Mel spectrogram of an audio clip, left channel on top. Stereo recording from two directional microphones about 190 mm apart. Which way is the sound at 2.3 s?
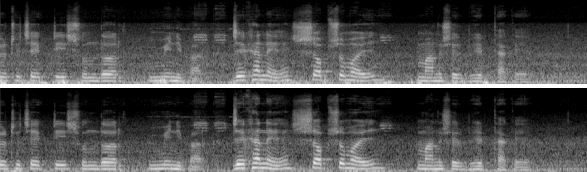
30° right (ahead or behind).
